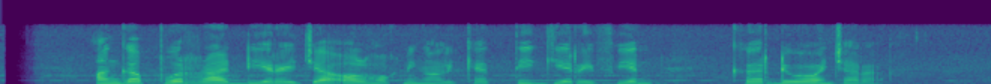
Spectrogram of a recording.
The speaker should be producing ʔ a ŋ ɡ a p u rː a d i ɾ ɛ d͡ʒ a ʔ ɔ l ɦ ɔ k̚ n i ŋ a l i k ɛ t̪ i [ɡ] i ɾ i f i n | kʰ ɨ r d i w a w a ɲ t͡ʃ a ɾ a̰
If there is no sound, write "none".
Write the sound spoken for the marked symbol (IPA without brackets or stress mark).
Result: ɡ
